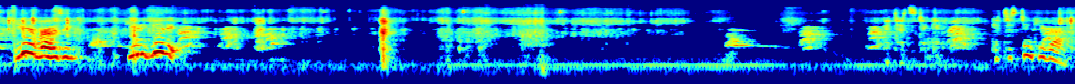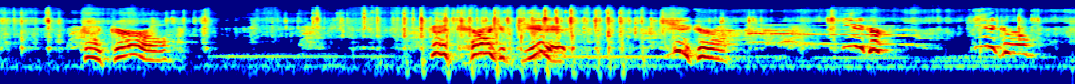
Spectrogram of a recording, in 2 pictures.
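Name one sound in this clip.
Dogs rustle and scuffle through dry straw.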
